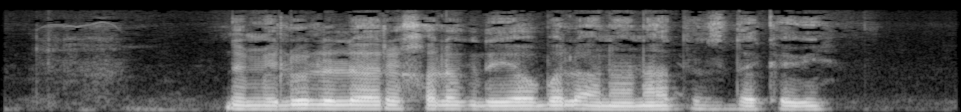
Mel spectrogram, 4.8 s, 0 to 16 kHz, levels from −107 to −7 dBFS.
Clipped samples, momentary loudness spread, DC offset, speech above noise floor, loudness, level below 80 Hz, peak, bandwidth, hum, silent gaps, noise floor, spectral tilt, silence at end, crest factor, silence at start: under 0.1%; 8 LU; under 0.1%; 41 dB; -25 LUFS; -62 dBFS; -10 dBFS; 11.5 kHz; none; none; -65 dBFS; -5.5 dB/octave; 0.65 s; 16 dB; 1.15 s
